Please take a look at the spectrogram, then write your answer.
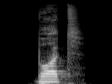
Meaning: bot
- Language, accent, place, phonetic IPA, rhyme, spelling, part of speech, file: German, Germany, Berlin, [bɔt], -ɔt, Bot, noun, De-Bot.ogg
